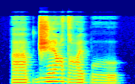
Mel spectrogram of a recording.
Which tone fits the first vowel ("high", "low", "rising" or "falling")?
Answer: low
